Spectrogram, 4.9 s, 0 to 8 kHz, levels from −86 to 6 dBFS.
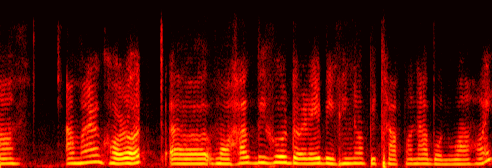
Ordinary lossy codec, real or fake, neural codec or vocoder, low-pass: Opus, 16 kbps; fake; codec, 16 kHz, 4 kbps, FreqCodec, smaller model; 7.2 kHz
